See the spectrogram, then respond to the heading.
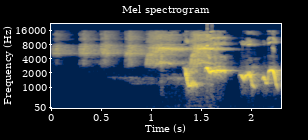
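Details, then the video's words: White-rumped shama song used to provoke other shamas into singing. Soft high notes lead into louder whistled phrases with sharp downward slurs and short warbles near the end. "Suara kayak gini MALAH AMPUH Memancing Murai batu agar GACOR dan NGEPLONG"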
